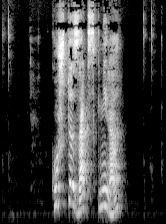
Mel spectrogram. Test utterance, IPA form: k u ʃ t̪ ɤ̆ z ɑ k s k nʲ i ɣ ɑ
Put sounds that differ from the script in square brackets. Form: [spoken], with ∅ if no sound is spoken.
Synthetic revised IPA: k u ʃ t̪ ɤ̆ z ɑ k s k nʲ i ɣ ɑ

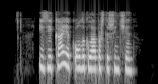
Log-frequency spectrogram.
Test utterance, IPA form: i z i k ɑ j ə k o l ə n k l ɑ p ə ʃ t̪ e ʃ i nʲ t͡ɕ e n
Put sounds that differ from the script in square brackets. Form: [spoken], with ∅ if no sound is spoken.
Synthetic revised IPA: i z i k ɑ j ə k o l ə [∅] k l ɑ p ə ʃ t̪ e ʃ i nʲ t͡ɕ e n

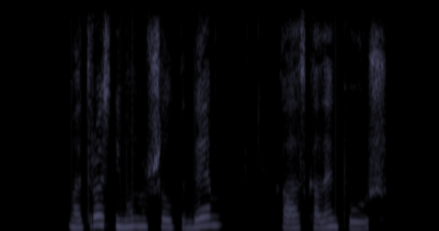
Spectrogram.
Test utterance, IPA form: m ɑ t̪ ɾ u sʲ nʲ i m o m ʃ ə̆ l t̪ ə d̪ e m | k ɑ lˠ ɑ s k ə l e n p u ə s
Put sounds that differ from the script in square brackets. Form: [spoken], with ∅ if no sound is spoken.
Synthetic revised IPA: m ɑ t̪ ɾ [o] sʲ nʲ i m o m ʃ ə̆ l t̪ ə d̪ e m | k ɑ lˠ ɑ s k [ɑ] l e n p u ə [ʃ]

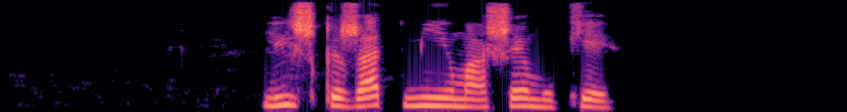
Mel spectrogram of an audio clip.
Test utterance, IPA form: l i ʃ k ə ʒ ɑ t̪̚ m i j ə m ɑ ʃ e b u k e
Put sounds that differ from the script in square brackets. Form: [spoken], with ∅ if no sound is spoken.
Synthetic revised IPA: l i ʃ k ə ʒ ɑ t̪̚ m i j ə m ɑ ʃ e [m] u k e

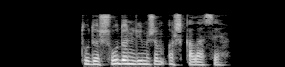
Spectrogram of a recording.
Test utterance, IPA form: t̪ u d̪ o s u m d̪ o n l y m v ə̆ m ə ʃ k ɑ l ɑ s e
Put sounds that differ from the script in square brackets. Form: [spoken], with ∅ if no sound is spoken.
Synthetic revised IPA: t̪ u d̪ o [ʃ] u [∅] d̪ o n l y m [ʒ] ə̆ m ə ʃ k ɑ l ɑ s e

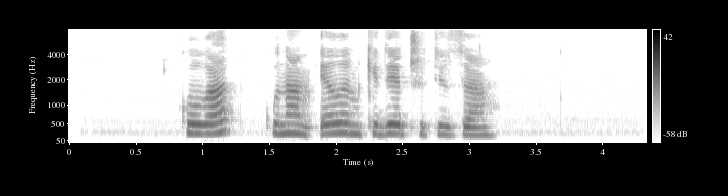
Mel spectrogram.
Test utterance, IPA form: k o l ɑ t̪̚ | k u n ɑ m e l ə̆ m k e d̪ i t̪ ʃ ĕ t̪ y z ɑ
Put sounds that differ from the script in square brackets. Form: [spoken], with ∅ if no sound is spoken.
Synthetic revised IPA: k o l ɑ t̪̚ | k u n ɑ m e l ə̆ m k [i] d̪ [e] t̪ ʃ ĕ t̪ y z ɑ

